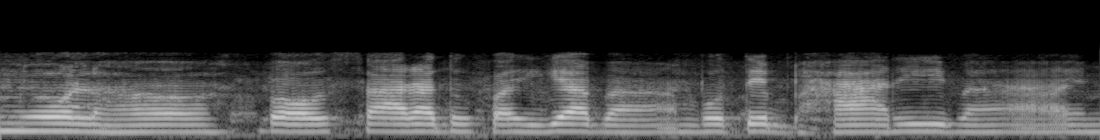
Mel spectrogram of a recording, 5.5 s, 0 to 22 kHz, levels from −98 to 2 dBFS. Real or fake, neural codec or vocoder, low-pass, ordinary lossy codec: fake; codec, 16 kHz, 16 kbps, FreqCodec, smaller model; 5.4 kHz; none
